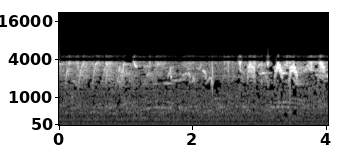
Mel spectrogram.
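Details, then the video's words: Greater green leafbird singing at a bird song contest, winning first place in its class: dense, rapid run of high chirps and twittering trills with sharp whistled accents, mixed with other contest birdsong. "JUARA 1 CUCAK IJO"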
